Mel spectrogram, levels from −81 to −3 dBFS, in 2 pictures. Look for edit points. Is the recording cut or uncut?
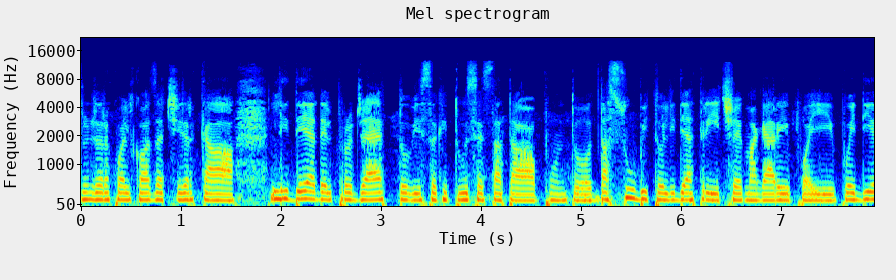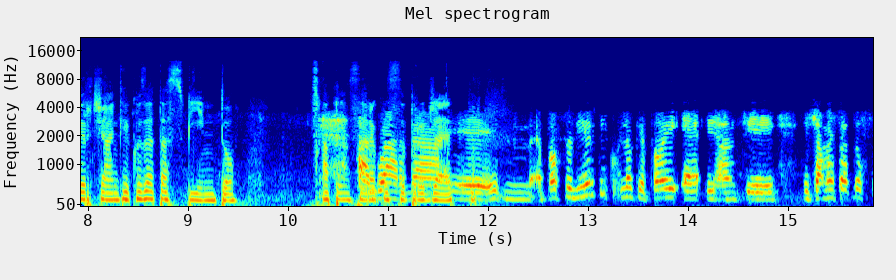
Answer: cut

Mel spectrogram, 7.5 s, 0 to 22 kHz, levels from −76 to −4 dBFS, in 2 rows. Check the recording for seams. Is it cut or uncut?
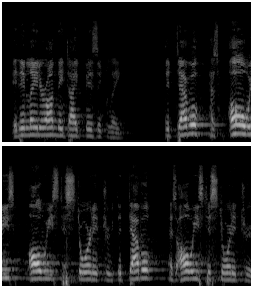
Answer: cut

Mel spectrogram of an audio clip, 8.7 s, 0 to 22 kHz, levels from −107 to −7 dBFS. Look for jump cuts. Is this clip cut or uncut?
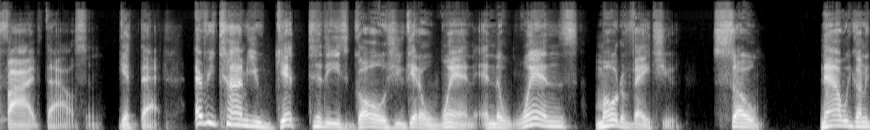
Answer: cut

